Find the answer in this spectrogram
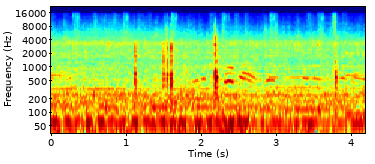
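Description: Hands working whipping twine on the end of a three-strand rope: a few faint clicks and handling sounds, about four in all, over a steady low rumble.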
